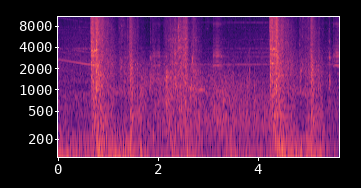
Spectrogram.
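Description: Heavy explosions boom in sudden bursts.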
